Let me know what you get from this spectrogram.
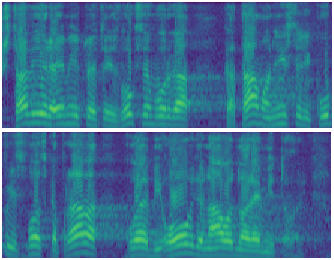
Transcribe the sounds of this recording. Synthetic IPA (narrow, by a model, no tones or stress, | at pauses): ʃt̪aʋiːɾemit̪ujet̪eizlukse̞mbuɾɡa | kad̪t̪amo̞niːst̪enikuːpilispo̞ɾt̪skapɾaːʋakojabiʔoːʋd̪je̞naːʋo̞d̪noɾemit̪o̰ʋa̰li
